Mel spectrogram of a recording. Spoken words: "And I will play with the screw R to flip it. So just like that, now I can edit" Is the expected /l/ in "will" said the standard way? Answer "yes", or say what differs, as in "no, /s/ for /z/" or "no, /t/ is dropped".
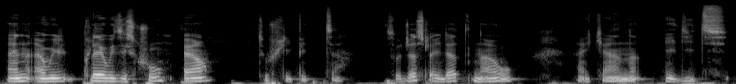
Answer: yes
